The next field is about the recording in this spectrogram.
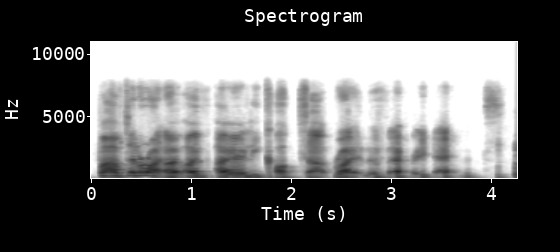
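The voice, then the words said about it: Tired, strained, fading voice. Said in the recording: “You're losing your voice.”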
